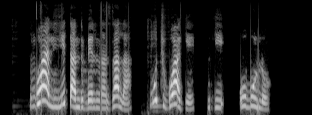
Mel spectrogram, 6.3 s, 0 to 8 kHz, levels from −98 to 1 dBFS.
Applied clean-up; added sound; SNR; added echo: neural mask model DeepFilterNet 3.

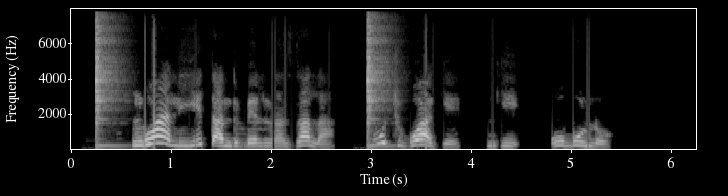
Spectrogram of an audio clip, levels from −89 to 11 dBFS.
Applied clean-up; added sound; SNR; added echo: none; Dishes, pots, and pans; 3 dB; none.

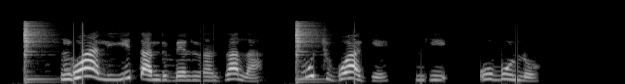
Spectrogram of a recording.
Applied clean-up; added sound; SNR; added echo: classical method log-MMSE.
